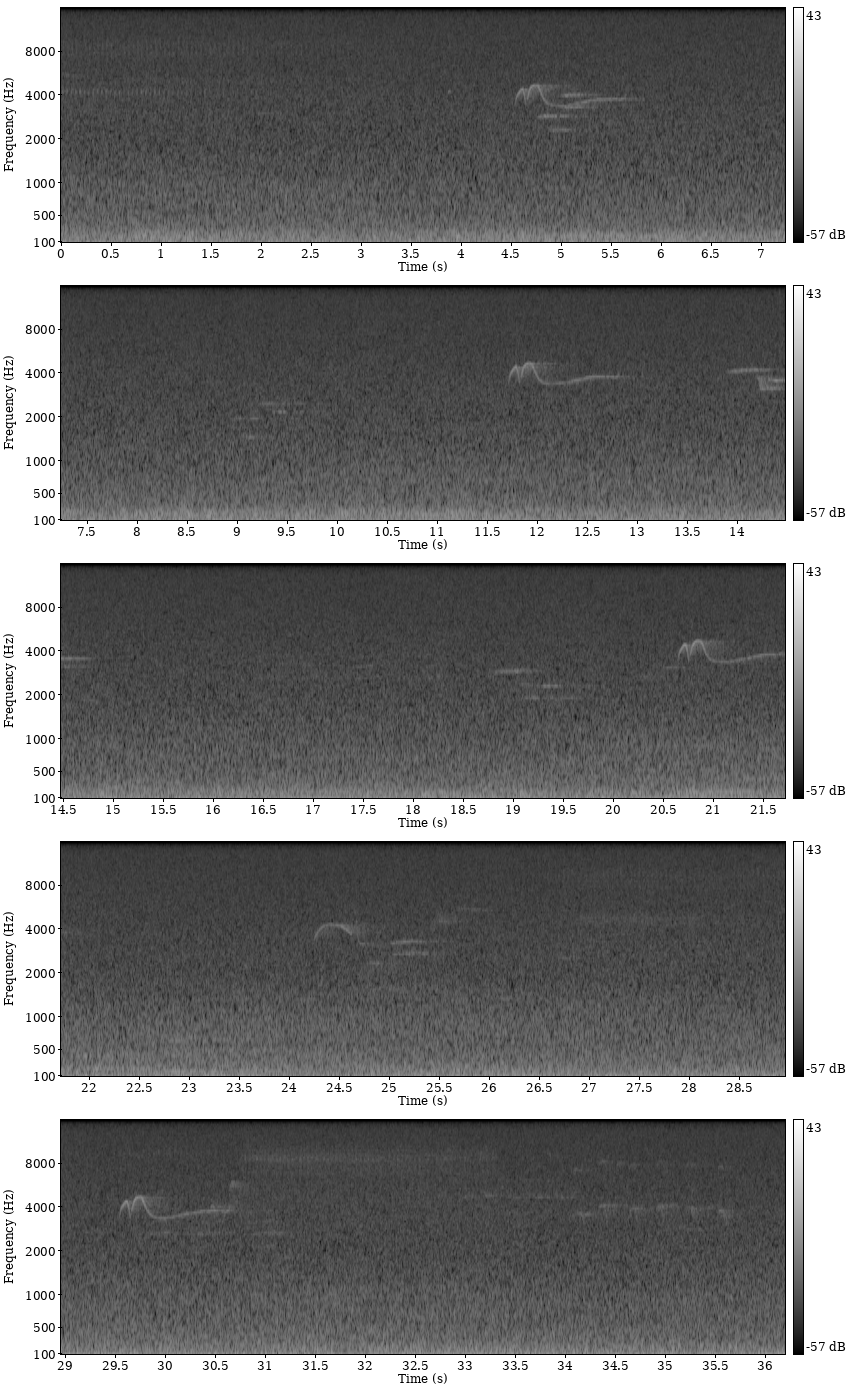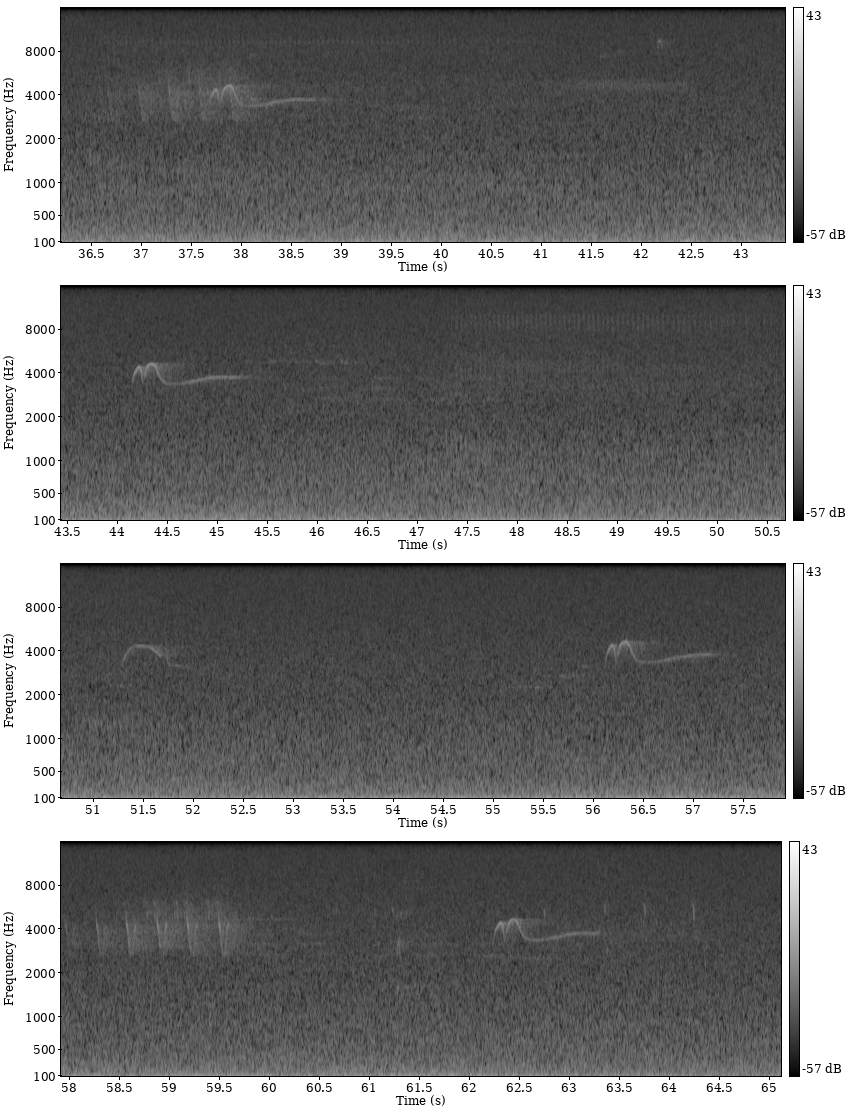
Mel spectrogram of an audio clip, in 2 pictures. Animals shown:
unknown mammal, Wood Thrush (Hylocichla mustelina), Ovenbird (Seiurus aurocapilla), Yellow-rumped Warbler (Setophaga coronata), Pine Warbler (Setophaga pinus), Eastern Wood-Pewee (Contopus virens), Red Squirrel (Tamiasciurus hudsonicus)

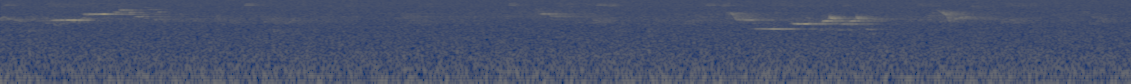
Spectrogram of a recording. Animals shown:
Red-eyed Vireo (Vireo olivaceus), Blue-headed Vireo (Vireo solitarius), Scarlet Tanager (Piranga olivacea), Hermit Thrush (Catharus guttatus)

